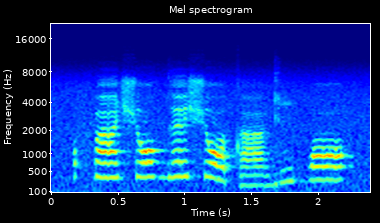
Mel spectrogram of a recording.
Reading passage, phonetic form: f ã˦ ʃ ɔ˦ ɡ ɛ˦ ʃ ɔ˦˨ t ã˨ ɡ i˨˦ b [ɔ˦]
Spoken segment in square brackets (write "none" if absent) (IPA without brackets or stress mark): ɔ˦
